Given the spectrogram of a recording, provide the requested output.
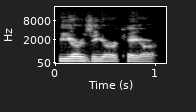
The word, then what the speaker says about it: BRZRKR: That's the way it's pronounced, BRZRKR.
